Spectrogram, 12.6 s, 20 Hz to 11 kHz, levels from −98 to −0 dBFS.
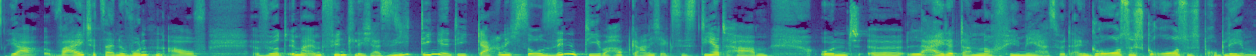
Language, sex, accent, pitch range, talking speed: German, female, German, 205-260 Hz, 160 wpm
